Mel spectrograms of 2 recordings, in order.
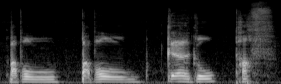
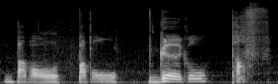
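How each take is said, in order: Both takes have the same delivery.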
